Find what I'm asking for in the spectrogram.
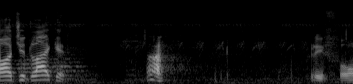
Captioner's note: laughs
